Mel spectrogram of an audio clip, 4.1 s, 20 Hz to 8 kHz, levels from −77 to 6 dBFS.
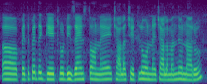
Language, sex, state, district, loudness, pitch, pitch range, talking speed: Telugu, female, Andhra Pradesh, Annamaya, -15 LUFS, 195 Hz, 190-205 Hz, 175 wpm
